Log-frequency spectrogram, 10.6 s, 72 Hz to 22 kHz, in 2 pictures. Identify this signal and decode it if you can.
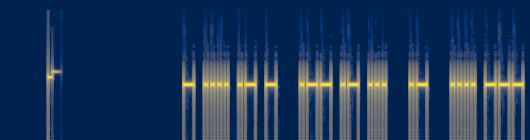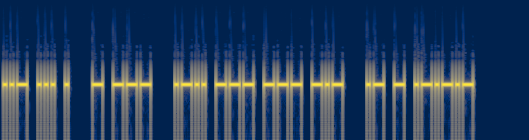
Morse code, heard as a keyed tone, about 34 wpm, 700 Hz. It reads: THAT WAS A HOUSE TO LOOK AT.
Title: Sentences from Top 200 Words 35wpm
